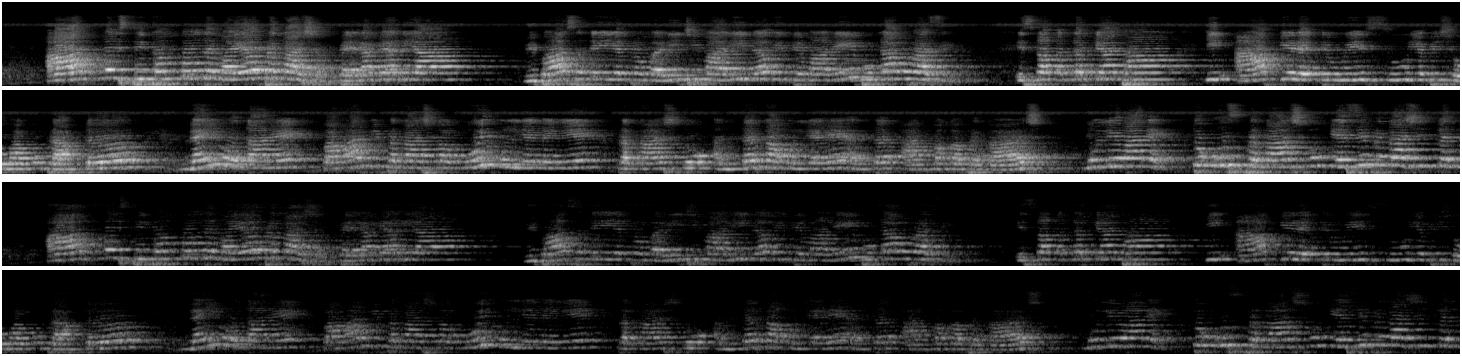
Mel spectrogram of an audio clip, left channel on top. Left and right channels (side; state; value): right; quieter; 11.7 dB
